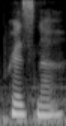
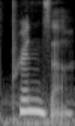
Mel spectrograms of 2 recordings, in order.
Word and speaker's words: Prinza: She corrects him again, saying, it's not Prisna, it's Prinza.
